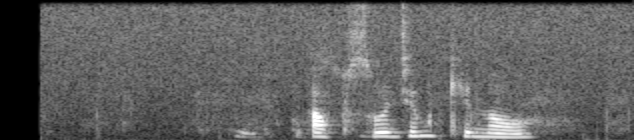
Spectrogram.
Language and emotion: Russian, neutral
